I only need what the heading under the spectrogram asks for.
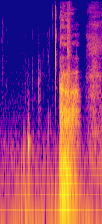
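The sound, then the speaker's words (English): Mouth sounds of someone drinking from a new water bottle: a small wet click, then a loud, brief gulp and swallow, with no talking. “Just let me get a glug glug real quick.”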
